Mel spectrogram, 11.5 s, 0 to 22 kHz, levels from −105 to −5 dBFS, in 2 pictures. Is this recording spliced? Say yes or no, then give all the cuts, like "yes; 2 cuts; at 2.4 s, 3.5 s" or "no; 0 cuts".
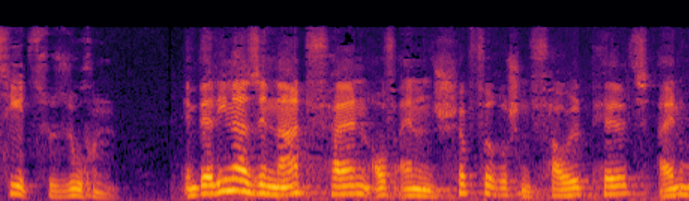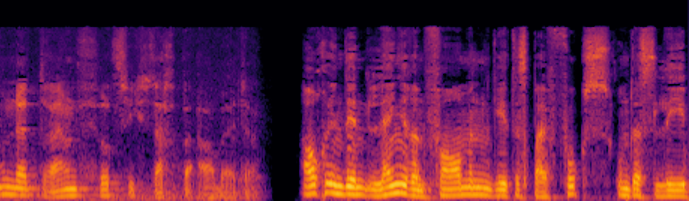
yes; 1 cut; at 1.4 s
